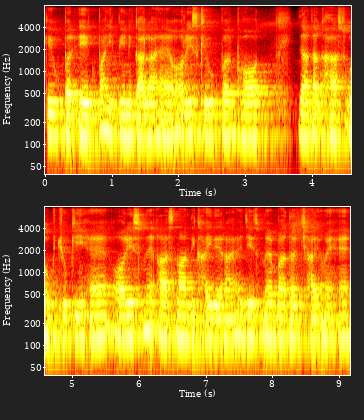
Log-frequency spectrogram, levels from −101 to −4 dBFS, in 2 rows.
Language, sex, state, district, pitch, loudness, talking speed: Hindi, male, Himachal Pradesh, Shimla, 125 Hz, -17 LUFS, 185 wpm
